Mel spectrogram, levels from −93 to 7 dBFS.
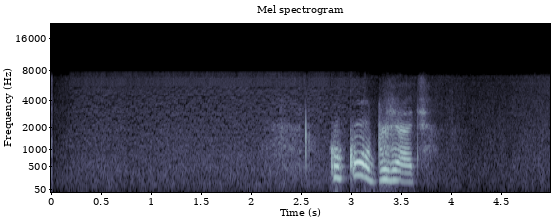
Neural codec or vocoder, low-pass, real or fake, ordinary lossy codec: codec, 16 kHz in and 24 kHz out, 1 kbps, XY-Tokenizer; 7.2 kHz; fake; Opus, 16 kbps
